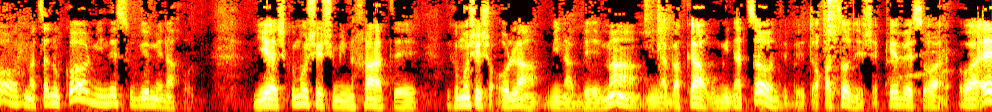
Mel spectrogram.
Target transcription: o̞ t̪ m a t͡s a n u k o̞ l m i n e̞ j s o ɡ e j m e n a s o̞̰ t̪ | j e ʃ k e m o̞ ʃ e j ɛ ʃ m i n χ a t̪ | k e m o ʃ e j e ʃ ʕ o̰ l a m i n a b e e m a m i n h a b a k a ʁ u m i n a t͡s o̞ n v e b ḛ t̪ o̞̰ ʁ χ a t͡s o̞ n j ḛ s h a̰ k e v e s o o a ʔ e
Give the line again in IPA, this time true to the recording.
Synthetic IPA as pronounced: o̞ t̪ m a t͡s a n u k o̞ l m i n e̞ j s u ɡ e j m e n a χ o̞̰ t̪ | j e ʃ k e m o̞ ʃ e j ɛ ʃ m i n χ a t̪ | k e m o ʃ e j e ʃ ʕ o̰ l a m i n a b e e m a m i n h a b a k a ʁ u m i n a t͡s o̞ n v e b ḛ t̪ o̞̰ χ a t͡s o̞ n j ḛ ʃ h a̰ k e v e s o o a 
